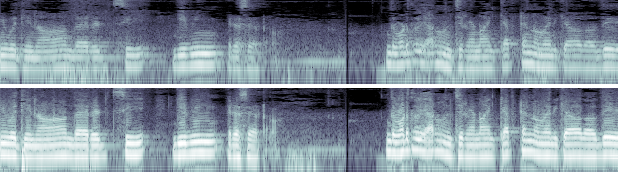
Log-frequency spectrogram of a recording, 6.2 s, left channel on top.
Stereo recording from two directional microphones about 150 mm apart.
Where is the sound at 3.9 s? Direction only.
30° right (ahead or behind).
